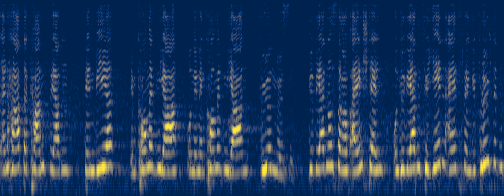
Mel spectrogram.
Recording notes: O-Ton Kundgebung „Bleiberecht für alle“. In Wien.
